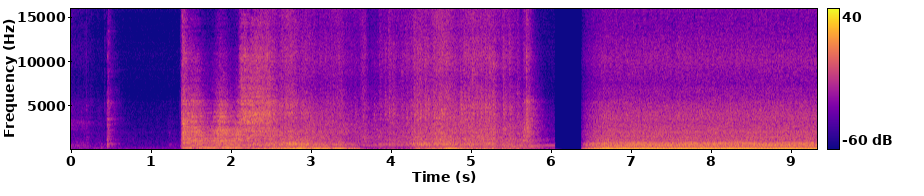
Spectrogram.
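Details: Ford XC Fairmont 351 V8 on a run stand with new Thermoquad carburetor, choke not set up: catches and revs up and down, then settles to a strong steady even idle; not perfect but running acceptably.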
